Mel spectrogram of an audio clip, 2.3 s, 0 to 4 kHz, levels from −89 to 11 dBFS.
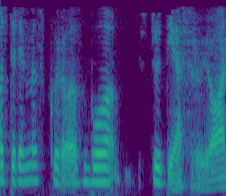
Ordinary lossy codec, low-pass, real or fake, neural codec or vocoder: MP3, 24 kbps; 3.6 kHz; fake; codec, 16 kHz, 0.5 kbps, X-Codec, HuBERT features, trained on LibriSpeech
